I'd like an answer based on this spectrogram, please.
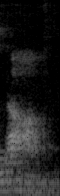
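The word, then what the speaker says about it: נער: It's accent on the first syllable, but it has patach here. And this is the word na'ah. Repeat after me. Na'ah. Na'ah.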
